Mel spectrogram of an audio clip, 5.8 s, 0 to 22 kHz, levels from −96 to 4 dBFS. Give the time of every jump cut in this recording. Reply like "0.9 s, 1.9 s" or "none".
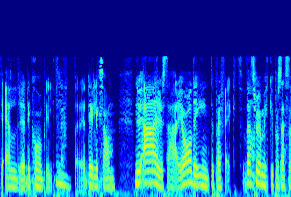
none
